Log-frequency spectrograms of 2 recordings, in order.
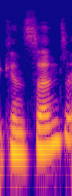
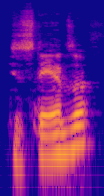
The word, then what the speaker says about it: Costanza: The Cosenza is that his like from the Seinfeld? The Cosenza wallet. I'm saying it wrong, but Well, it's all thick, I don't remember it, but right? Costanza.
